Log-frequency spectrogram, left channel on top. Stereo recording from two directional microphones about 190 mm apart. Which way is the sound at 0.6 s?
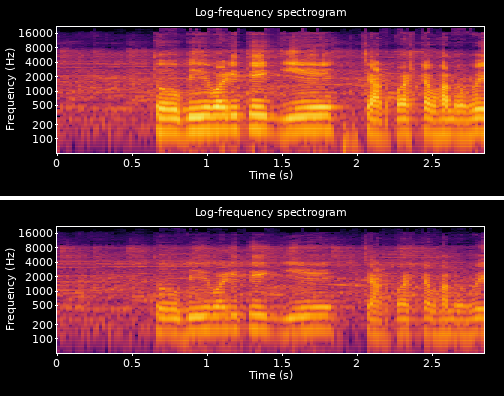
20° left (ahead or behind).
